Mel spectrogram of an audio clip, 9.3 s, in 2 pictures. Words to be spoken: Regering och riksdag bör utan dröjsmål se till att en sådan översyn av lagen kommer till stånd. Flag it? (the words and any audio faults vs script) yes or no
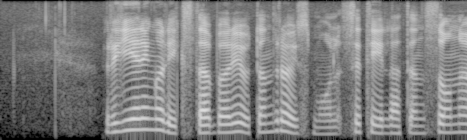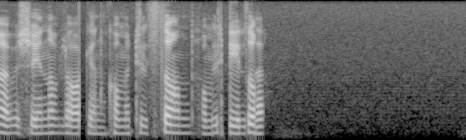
yes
